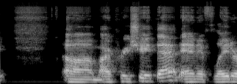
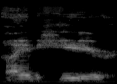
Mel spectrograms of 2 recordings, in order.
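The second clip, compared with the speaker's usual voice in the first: mock whisper; 9 semitones lower, 18 dB quieter than usual. Acting out a viewer's entrance.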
